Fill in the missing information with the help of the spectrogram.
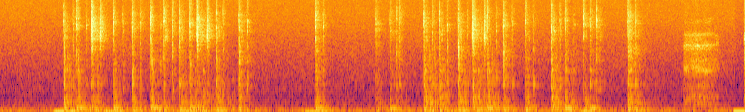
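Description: Rapid, uneven clatter of keys being typed on a computer keyboard, fairly loud, in bursts with brief pauses, no voices; a transmitter is lying next to the keyboard.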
